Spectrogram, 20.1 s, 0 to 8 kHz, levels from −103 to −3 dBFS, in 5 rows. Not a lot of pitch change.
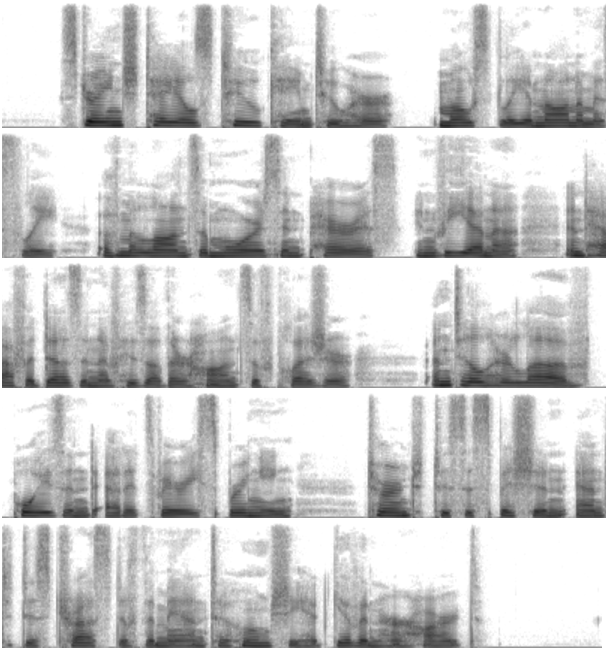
Yes: narrow, 2.2 semitones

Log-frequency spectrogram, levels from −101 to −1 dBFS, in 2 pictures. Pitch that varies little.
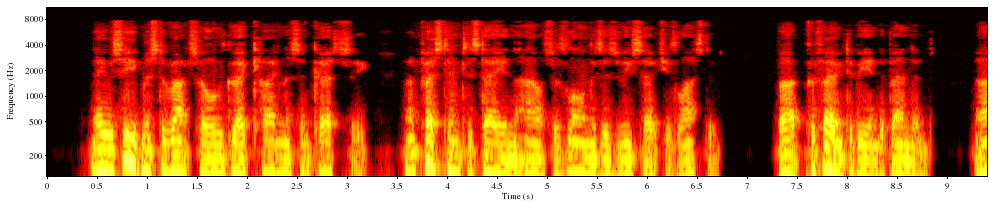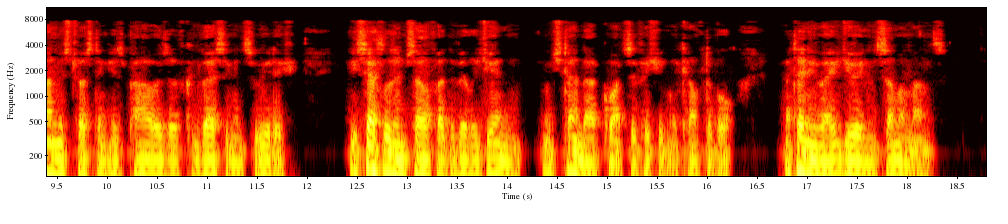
Yes: narrow, 1.7 semitones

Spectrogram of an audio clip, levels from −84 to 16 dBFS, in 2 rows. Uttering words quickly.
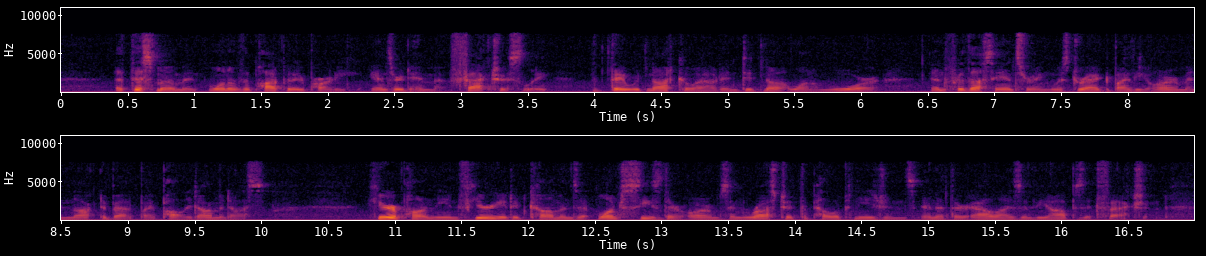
Yes: fast, 210 wpm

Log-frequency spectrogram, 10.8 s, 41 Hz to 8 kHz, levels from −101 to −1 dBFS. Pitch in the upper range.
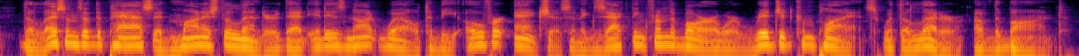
No: low, 110 Hz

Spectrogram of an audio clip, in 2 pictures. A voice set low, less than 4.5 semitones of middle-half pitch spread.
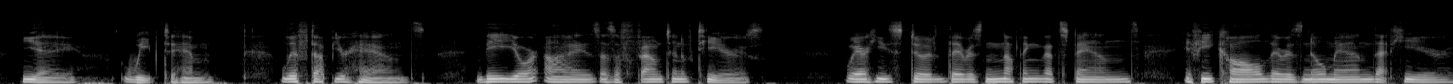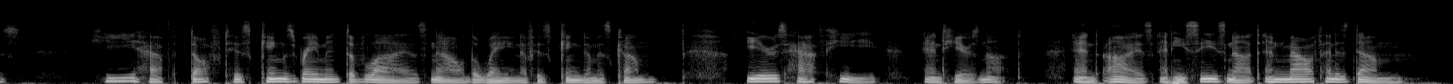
Yes: low, 115 Hz; average, 3.4 semitones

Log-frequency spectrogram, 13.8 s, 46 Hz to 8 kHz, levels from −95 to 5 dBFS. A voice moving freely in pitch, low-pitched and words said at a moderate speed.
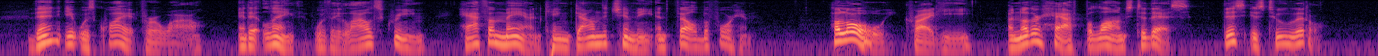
Yes: wide, 6.3 semitones; low, 120 Hz; average, 160 wpm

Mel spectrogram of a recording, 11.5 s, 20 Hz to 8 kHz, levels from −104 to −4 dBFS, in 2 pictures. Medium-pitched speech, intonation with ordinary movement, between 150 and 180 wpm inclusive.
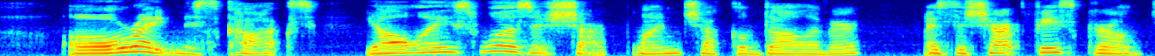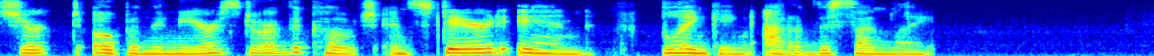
Yes: medium, 180 Hz; average, 3.4 semitones; average, 170 wpm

